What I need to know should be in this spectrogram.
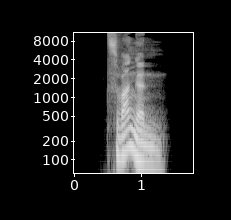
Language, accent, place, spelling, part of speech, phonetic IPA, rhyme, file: German, Germany, Berlin, zwangen, verb, [ˈt͡svaŋən], -aŋən, De-zwangen.ogg
- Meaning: first/third-person plural preterite of zwingen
